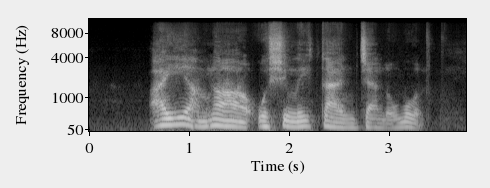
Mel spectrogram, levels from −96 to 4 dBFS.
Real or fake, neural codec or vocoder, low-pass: fake; codec, 16 kHz in and 24 kHz out, 0.8 kbps, FocalCodec, streaming, 65536 codes; 10.8 kHz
